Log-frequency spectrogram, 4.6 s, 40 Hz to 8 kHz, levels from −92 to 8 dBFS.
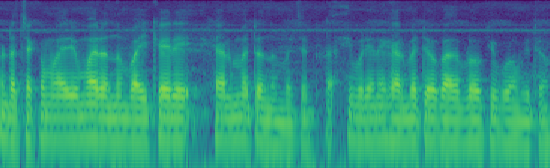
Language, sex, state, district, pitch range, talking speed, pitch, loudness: Malayalam, male, Kerala, Wayanad, 90-95 Hz, 170 wpm, 95 Hz, -17 LUFS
